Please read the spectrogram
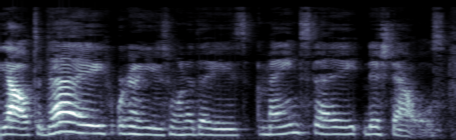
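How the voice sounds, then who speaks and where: Talking at a fairly slow pace, a woman speaks with a Southern US accent. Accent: US South. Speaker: crafting channel host. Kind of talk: live craft tutorial stream. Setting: live stream. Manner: animated; loud.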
